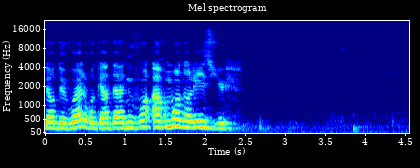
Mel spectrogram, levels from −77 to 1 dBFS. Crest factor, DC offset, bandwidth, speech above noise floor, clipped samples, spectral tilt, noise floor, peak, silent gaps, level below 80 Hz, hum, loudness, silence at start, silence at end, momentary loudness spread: 16 dB; under 0.1%; 16.5 kHz; 34 dB; under 0.1%; -6.5 dB/octave; -61 dBFS; -12 dBFS; none; -64 dBFS; none; -27 LUFS; 0 s; 1.85 s; 9 LU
